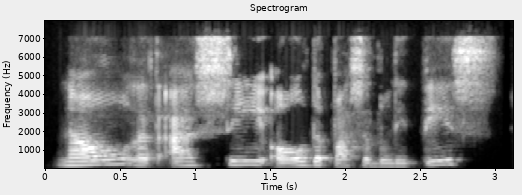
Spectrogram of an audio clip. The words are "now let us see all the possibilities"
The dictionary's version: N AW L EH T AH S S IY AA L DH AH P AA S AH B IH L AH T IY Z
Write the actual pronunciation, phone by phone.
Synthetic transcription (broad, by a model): N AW L EH T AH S S IY AA L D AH P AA S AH B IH L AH T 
